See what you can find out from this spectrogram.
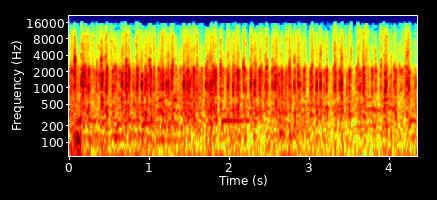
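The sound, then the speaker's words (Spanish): An audience applauds to welcome a band on El show del comandante Lara, with dense, continuous clapping that stays loud and steady for about four seconds, a crackling wash of many hands with some crowd noise mixed in. “Vamos allá, fuerte aplauso.”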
